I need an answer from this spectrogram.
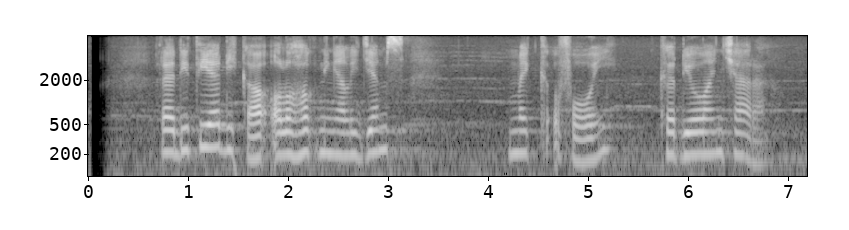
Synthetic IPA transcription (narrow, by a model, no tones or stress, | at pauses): radit̪iadikaʔɔlɔɦɔk̚niŋalid͡ʒɛms | makfɔj | kʰɨrdiwawaɲt͡ʃaɾa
